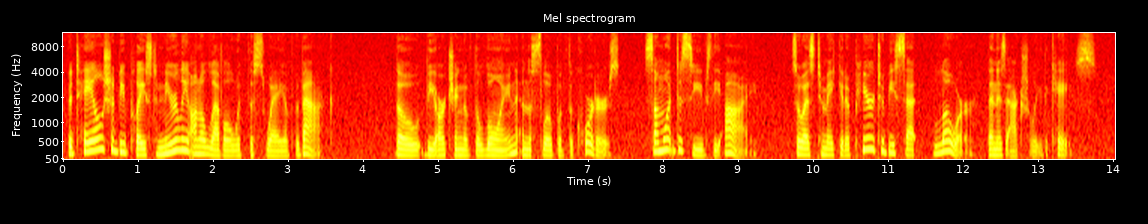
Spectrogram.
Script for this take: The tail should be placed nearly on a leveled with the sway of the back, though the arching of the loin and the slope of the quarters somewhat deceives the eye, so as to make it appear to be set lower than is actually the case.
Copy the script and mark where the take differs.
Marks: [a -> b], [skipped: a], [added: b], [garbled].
The tail should be placed nearly on a [leveled -> level] with the sway of the back, though the arching of the loin and the slope of the quarters somewhat deceives the eye, so as to make it appear to be set lower than is actually the case.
